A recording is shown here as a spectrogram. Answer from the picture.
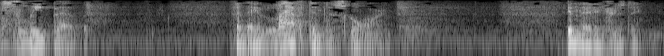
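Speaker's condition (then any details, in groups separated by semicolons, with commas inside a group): Total laryngectomy, complete laryngectomy, voice prosthesis; no pain speaking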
